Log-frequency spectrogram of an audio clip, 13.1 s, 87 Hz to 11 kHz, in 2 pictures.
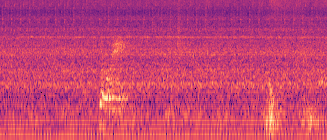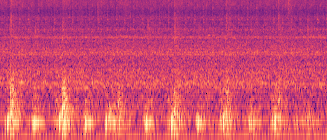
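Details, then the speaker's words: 2008 Dodge Grand Caravan 3.8L V6 after engine replacement (old engine had P0303 misfire, burned coolant), warmed up, thermostat opening: smooth steady idle, fan whooshing in background, no knocks or misses; normal warm idle. "so she just about warmed up looks like everything there is working pretty well"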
